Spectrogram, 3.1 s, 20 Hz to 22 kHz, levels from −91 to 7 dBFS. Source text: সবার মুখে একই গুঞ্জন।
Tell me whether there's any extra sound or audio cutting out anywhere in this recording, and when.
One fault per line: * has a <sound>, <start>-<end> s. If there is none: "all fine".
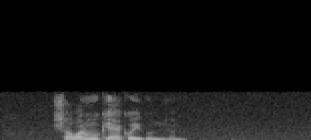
all fine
